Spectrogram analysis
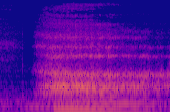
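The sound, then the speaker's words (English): A deep in-breath followed by a long, voiced 'ha' sigh on the exhale during a guided breathing exercise. The exhale is steady and moderately loud and tails off slowly. “And take a big deep breath in. Let a ha sound out.”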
